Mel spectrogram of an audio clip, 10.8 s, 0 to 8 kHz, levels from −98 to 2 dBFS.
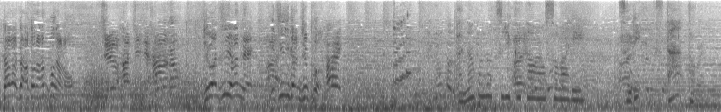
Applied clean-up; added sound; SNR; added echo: none; none; none; none.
